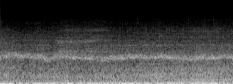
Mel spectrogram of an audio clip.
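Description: A Boom PYT Revolution 50cc scooter running at a steady cruise: a low engine rumble with a high, slightly wavering whine over it.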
